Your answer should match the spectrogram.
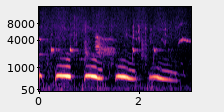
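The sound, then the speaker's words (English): A greater roadrunner gives a slow series of four low, descending coos, each a smooth drawn-out note spaced about half a second apart, clear with no other voices. “Have you ever heard a roadrunner sing? That's the maker of this cooing sound.”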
